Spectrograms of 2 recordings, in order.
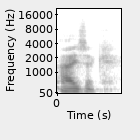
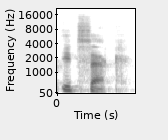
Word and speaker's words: Isaac: Through what happens with Isaac or eatsak if you want to pronounce it correctly but I'm not Hebrews so we saw God's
